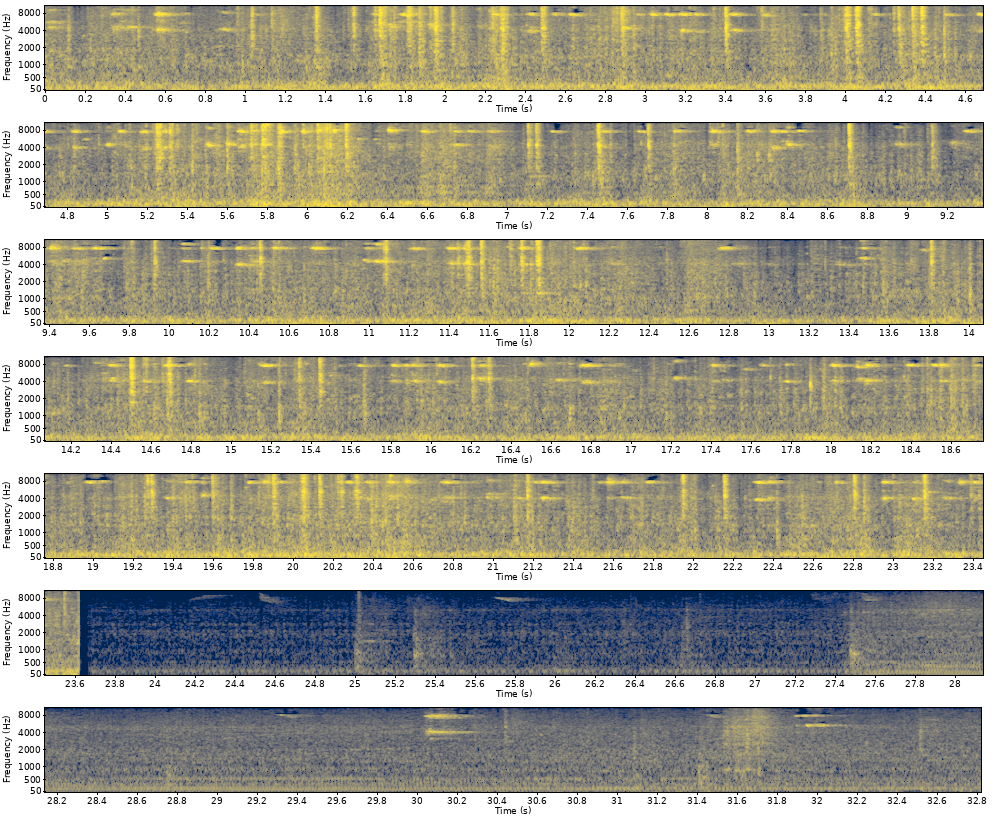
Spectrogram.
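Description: Road noise inside a car driving on a rough dirt road: a loud, steady low rumble of tyres and suspension with many small clicks and rattles. It cuts off abruptly about three-quarters of the way in to a much quieter stretch, where near the end a low vehicle engine hum rises in pitch and then holds.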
